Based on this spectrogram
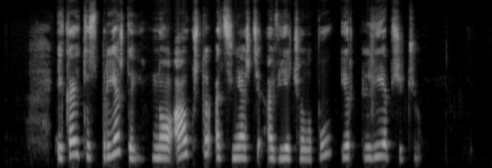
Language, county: Lithuanian, Marijampolė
